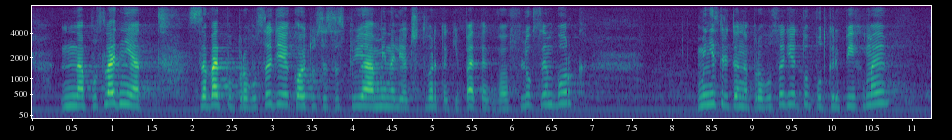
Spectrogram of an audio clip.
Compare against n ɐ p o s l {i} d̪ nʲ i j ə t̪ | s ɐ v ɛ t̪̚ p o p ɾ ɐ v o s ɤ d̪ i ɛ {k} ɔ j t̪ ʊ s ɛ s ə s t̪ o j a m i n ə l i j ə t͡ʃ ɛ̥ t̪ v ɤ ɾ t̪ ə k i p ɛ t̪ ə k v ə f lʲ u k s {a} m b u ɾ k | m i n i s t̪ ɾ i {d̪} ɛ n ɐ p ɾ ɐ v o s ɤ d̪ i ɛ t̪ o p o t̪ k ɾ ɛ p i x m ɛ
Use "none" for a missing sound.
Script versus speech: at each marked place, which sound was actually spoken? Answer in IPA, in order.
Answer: ɛ, k, ɛ, t̪

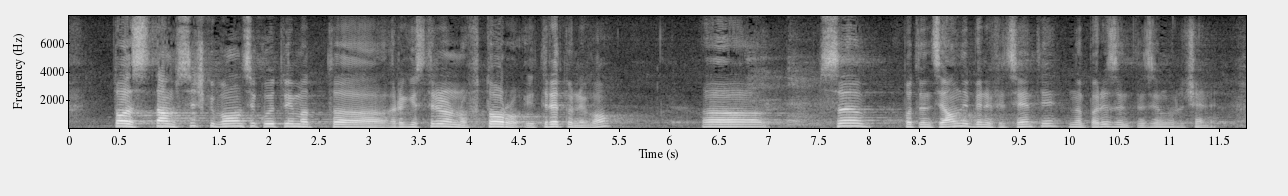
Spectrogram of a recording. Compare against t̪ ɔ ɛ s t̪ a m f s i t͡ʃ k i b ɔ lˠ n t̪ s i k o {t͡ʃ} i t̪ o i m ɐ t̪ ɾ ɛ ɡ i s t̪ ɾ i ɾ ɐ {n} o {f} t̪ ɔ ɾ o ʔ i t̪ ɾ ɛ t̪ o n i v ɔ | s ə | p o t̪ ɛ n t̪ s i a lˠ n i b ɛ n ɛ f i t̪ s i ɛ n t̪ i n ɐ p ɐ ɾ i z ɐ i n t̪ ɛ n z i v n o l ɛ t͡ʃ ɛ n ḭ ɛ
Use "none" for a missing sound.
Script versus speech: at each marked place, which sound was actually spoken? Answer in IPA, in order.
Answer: none, n, f

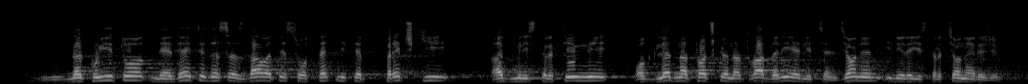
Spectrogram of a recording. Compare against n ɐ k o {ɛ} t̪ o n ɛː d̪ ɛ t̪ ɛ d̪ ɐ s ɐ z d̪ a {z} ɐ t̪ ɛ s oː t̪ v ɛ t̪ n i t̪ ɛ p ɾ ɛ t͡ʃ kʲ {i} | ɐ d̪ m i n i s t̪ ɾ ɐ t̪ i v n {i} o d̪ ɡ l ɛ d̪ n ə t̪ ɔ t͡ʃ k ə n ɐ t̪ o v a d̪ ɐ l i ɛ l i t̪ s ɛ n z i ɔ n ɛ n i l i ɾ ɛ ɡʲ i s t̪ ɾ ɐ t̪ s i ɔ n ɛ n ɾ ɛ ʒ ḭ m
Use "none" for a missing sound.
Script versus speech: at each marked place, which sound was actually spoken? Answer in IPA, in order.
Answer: i, v, i, i

